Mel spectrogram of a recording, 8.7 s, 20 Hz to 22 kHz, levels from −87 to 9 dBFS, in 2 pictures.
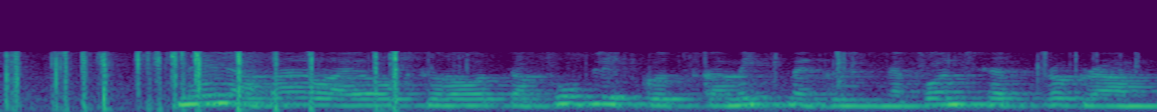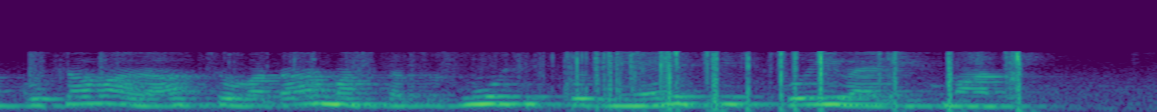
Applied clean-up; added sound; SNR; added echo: none; Domestic sounds, home sounds; 7 dB; reverberation time 0.6 s.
